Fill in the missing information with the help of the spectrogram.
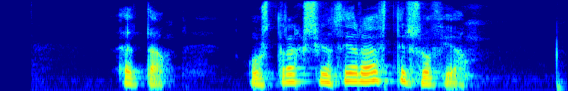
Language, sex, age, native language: Icelandic, male, 40-49, Icelandic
